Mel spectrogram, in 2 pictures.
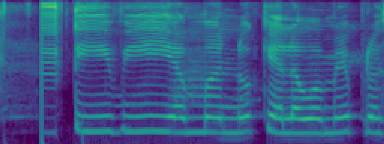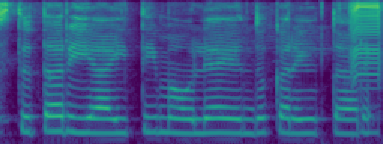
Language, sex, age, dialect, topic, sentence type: Kannada, female, 18-24, Mysore Kannada, banking, statement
